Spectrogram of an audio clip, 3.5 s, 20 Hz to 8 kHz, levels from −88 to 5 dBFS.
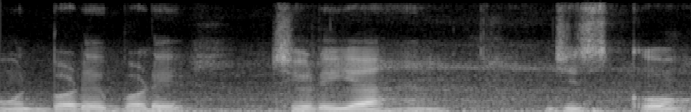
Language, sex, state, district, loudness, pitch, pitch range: Hindi, male, Chhattisgarh, Raipur, -20 LUFS, 120 Hz, 120-125 Hz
